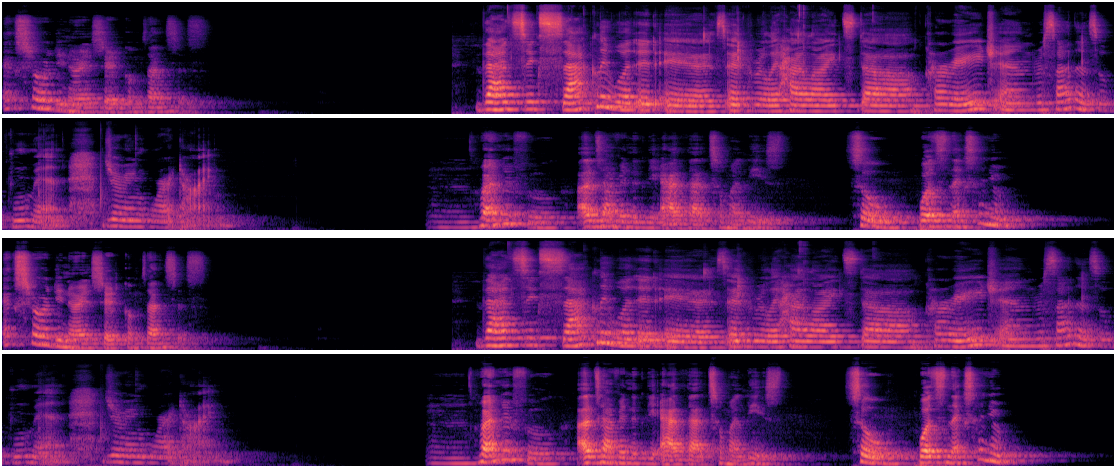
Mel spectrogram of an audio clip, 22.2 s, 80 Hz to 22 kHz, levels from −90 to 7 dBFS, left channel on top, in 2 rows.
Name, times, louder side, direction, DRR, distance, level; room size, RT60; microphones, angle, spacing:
voice 1, 0.0-1.9 15.4-18.9 19.6-21.1, right 4 dB, 75° right, 5 dB, 0.5 m, -25 dB
voice 2, 4.7-13.3, left 3 dB, 25° left, 6 dB, 0.3 m, -25 dB
3.4 x 3.1 x 2.7 m, 0.87 s
head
